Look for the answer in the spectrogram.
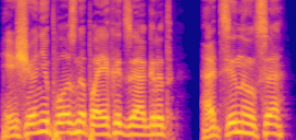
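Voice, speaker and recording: A man's voice: moderate pace, a little mellow, no room sound, studio quality, lightly acted. A man voicing a drunk, spiteful young man who mocks and snaps at those around him, in an audiobook reading. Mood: taunting. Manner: mocking, shrill, aggressive.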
